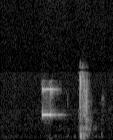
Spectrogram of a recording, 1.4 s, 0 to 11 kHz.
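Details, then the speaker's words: Motorola MC75 handheld pairing with a Bluetooth printer: a short, bright two-tone chirp for about a quarter second, then a soft knock; the printer has paired and is communicating normally. "okay and you can hear a little chirp from the printer meaning that the handheld and the printer are communic indicating"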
